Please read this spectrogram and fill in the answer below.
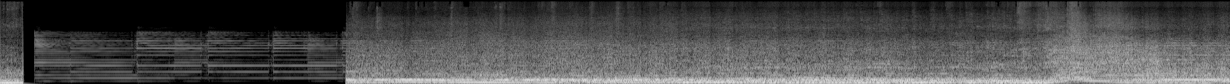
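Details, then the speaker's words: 2002 Silverado 5-speed with a freshly cammed 6.0L LQ9 V8, true dual 3" exhaust, just tuned; cold start: fires after a quiet moment into a loud, choppy, lopey idle, steady rhythm, no knocks; background music. "I'm gonna try not to floor it for the sake of catching my initial reaction on film, but let's get a dirty little cold start."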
